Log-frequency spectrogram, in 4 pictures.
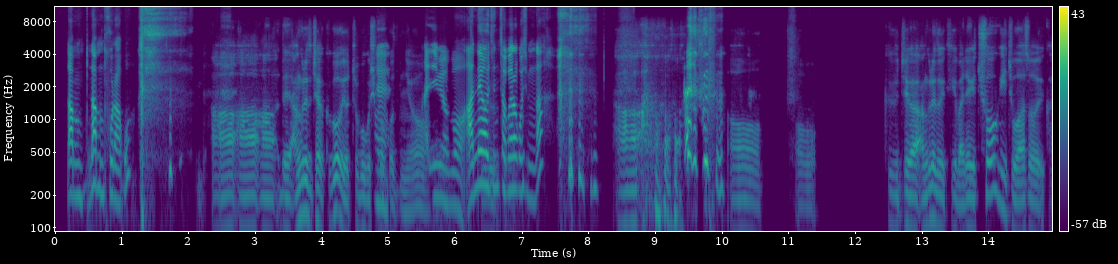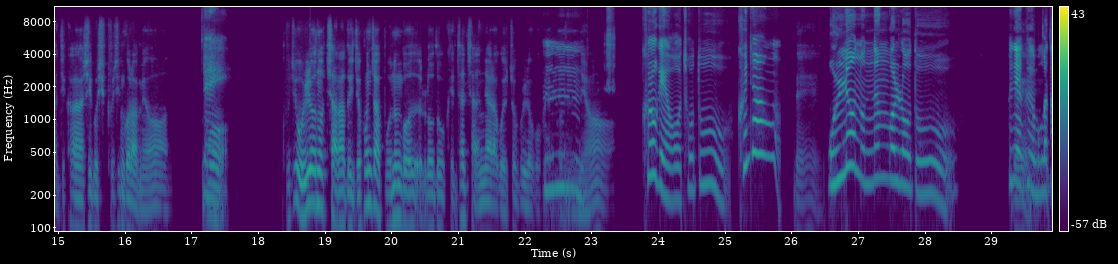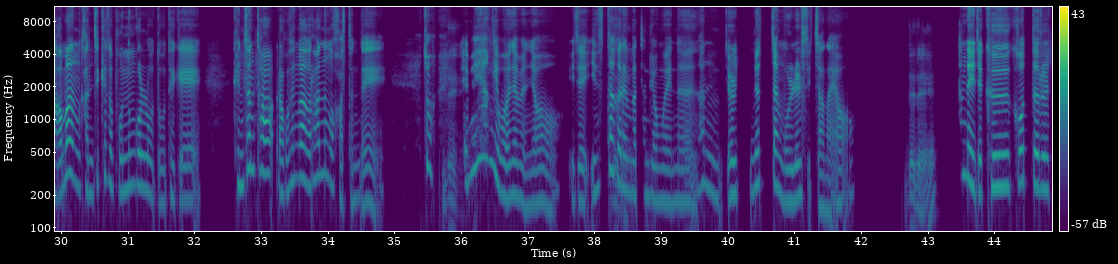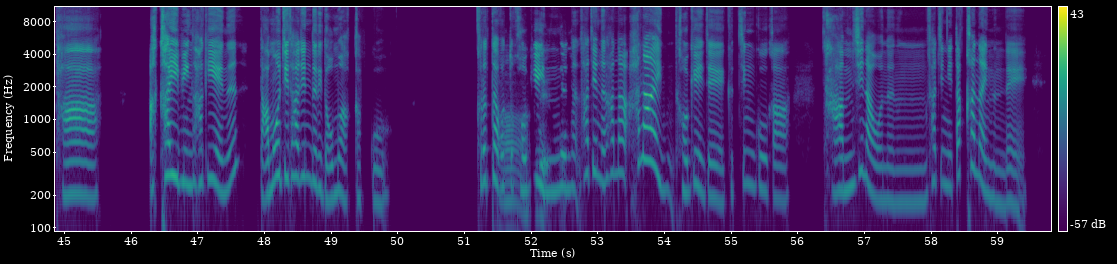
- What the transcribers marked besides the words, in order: tapping; laugh; laugh; laugh; teeth sucking; other background noise
- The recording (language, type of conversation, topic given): Korean, advice, 소셜 미디어에 남아 있는 전 연인의 흔적을 정리하는 게 좋을까요?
